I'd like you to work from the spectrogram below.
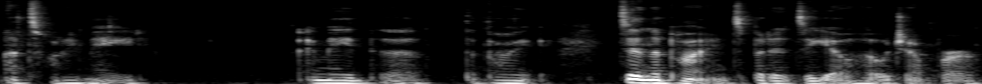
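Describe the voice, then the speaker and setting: A woman's very deep, low voice with vocal fry, fairly even intonation and a moderate pace. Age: old. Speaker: knitting podcaster. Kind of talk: casual chat. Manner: halting.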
